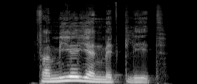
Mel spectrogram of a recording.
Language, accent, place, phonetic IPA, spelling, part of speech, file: German, Germany, Berlin, [faˈmiːli̯ənˌmɪtɡliːt], Familienmitglied, noun, De-Familienmitglied.ogg
- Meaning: a family member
